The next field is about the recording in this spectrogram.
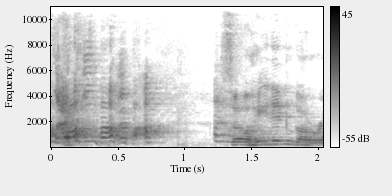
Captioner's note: laughing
